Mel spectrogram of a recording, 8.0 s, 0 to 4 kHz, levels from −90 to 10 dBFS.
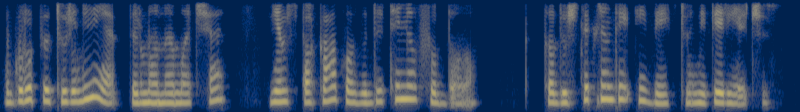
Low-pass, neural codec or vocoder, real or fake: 3.6 kHz; codec, 16 kHz, 1 kbps, FreqCodec, larger model; fake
